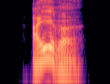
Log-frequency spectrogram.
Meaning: inflection of eiern: 1. first-person singular present 2. first/third-person singular subjunctive I 3. singular imperative
- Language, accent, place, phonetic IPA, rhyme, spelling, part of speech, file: German, Germany, Berlin, [ˈaɪ̯ʁə], -aɪ̯ʁə, eire, verb, De-eire.ogg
